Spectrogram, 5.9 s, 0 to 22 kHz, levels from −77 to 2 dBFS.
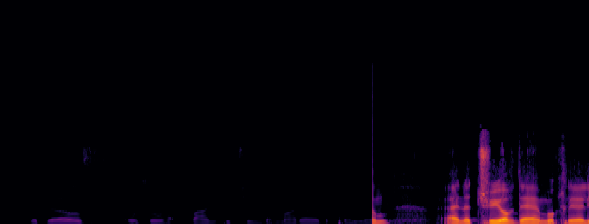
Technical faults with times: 0.00-3.73 one channel inverted
4.30-5.90 Bluetooth SBC bit pool drop

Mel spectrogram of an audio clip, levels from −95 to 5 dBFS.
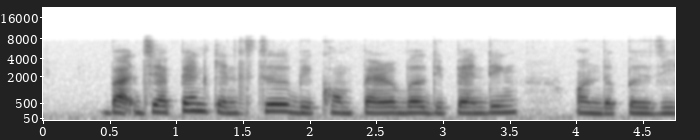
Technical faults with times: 1.47-1.53 short stall from a late packet
1.59-1.62 short concealed packet loss

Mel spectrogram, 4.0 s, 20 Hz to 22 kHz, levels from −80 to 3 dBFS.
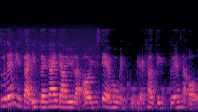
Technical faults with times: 0.00-2.00 DECT cordless phone buzz

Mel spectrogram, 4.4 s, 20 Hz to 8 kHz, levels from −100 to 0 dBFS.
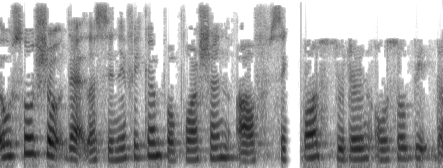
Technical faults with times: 2.86-3.02 handover gap
3.02-4.43 fallback to narrowband

